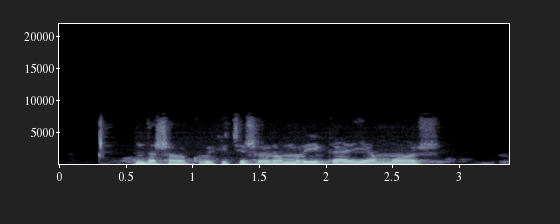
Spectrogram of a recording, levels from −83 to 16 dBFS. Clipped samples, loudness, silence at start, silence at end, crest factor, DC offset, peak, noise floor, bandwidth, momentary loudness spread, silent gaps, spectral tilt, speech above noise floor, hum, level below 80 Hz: under 0.1%; -14 LUFS; 0.3 s; 0.5 s; 12 dB; under 0.1%; -2 dBFS; -33 dBFS; 7.6 kHz; 14 LU; none; -7 dB/octave; 20 dB; none; -54 dBFS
